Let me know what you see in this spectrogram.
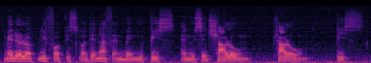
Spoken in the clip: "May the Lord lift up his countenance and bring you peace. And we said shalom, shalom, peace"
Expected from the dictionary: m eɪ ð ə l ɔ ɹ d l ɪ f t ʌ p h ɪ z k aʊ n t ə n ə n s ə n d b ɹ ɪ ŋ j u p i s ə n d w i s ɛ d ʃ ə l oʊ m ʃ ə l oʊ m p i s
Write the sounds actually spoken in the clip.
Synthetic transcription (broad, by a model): m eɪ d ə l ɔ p l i f ɔ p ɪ s k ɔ n t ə n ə s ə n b ɛ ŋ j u p i s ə n w i s ɛ d ʃ ə l oʊ m ʃ ə l oʊ m p i s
